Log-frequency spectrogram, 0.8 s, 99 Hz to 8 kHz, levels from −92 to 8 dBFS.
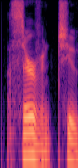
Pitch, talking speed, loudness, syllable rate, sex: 100 Hz, 230 wpm, -17 LUFS, 6.7 syllables/s, male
